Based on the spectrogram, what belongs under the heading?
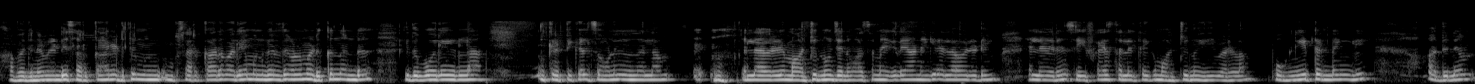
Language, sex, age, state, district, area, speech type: Malayalam, female, 30-45, Kerala, Kozhikode, rural, spontaneous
